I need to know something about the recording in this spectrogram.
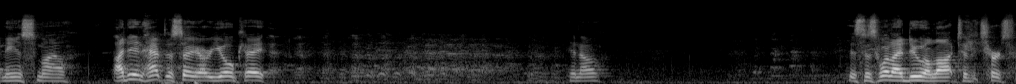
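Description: A middle-aged man speaks with animation through a microphone in a large room.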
